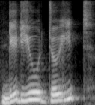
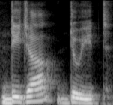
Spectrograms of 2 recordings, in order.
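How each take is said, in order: First: 'Did you' is said as two separate words. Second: 'Did you' is blended into one word, 'didja'.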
